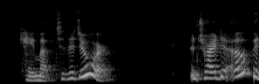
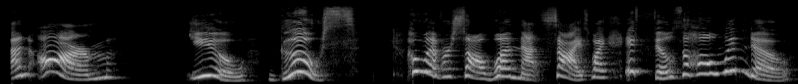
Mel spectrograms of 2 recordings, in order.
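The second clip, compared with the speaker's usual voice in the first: high, louder scornful repeat; angry rabbit; 5 semitones higher, 7 dB louder, slower than usual. A narrator's reading. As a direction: throw his words back at him, annoyed. Rabbit scolds Pat.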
